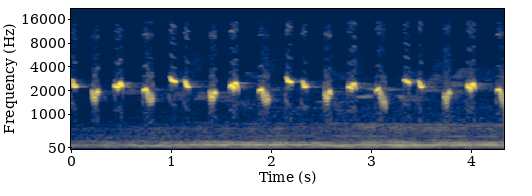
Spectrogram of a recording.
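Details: Long-running yellow-vented bulbul song of the 'ropel panjang' type, clear liquid whistles falling in short pairs and repeated in an even stream, with a steady low mechanical hum underneath.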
